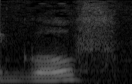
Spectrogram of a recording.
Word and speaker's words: Golf: Aprovado pela OAC em 54 foi Golf. E pelo segundo teste canadense permaneceu Golf. Então a pronúncia mais provável, tom mais forte, Go. Como se fosse Go Off.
